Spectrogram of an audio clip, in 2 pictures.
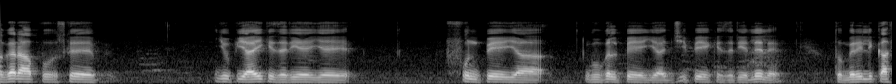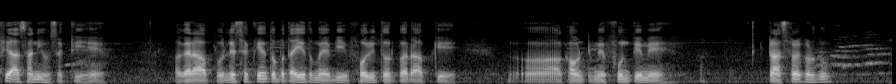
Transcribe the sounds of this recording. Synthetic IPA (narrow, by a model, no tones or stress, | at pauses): ɐɡəɾaːpʊ̰ske | juːpiaːikezɐɾieje | foːnpeja | ɡuːɡəlpejad͡ʒiːpekezɐɾieleːlḛ̃ː | t̪omeːɾeliekaːfiaːsaːniɦoːsɐk̚t̪iɦɛ̰ː | ɐɡəɾaːpleːsɐk̚t̪eɦɛ̃t̪obɐt̪aːiet̪omɛ̃ɐbʱifɔːɾit̪ɔːɾpɐɾʔa̰ːp̚ke | ɐ̰kaːʊ̃ɳʈmẽfoːnpemẽ | ʈɾãːnsfəɾkɐɾd̪ũː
